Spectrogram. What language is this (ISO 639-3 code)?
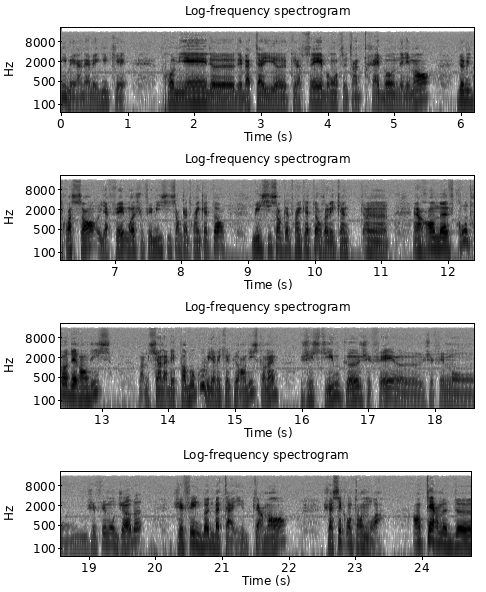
fra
